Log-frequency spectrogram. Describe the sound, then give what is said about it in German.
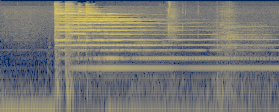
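A single bright metallic gong strike rings out loudly, its clear sustained tones slowly fading over a couple of seconds, with no talking; the gong is struck to announce the next category. “Gongen Sie mal.”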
